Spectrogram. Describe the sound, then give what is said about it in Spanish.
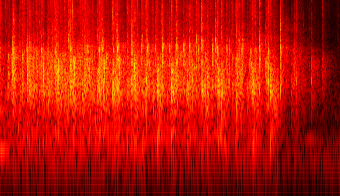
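A large crowd applauds the Lord steadily for several seconds, dense overlapping clapping filling the space, then tapering off toward the end. “Un aplauso al Señor.”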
